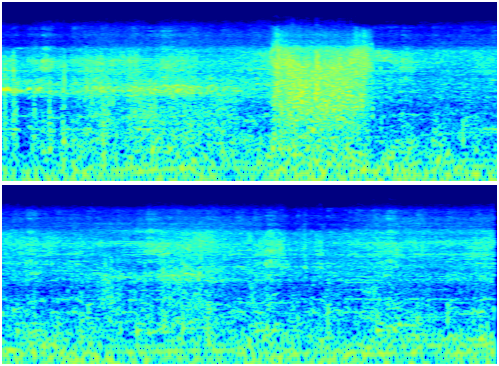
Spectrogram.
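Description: Motorcycle running steadily on the move, its engine rumble mixed with wind on the microphone. A brief rush of hiss about three seconds in.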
